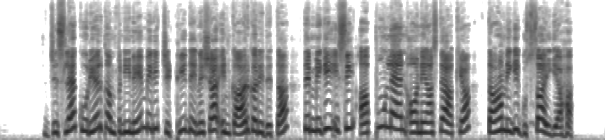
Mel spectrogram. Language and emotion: Dogri, angry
